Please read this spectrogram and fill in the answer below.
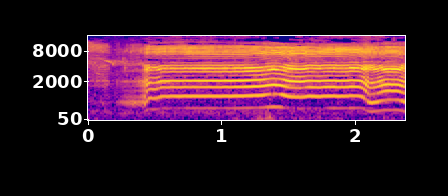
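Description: A single high voice from an a cappella student choir comes in about half a second in and holds one long sung note, lifting slightly in pitch partway through.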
